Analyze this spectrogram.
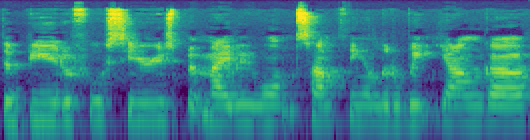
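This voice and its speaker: The speaker is a woman with an Australian accent. Her tone is bright and sharp. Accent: mild Australian. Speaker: book reviewer. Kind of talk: casual vlog review. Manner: fast.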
